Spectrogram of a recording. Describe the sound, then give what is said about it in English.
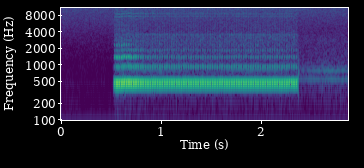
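A telephone dialing tone while calling a New York Telephone business office: a single steady, mid-pitched electronic tone sounds loudly for about two seconds, then cuts off abruptly, leaving a faint hum on the line. “This is what happens when we call a New York Telephone business office to find out if something has perhaps changed.”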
